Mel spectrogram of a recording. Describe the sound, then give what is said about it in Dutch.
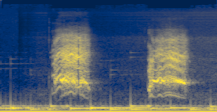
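Two loud, harsh, raspy bird calls, each lasting about half a second and separated by a brief pause, cut through a steady low hum. The calls are mynas squawking in Singapore. “Miners, if they gather in numbers, they are very noisy.”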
